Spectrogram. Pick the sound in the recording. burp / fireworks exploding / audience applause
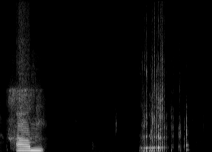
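burp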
